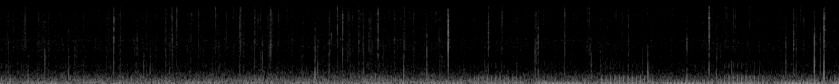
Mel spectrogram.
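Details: Soft low cat purring rumbles beneath frequent crackling and popping of a fireplace fire, the fire sounds fairly prominent throughout.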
